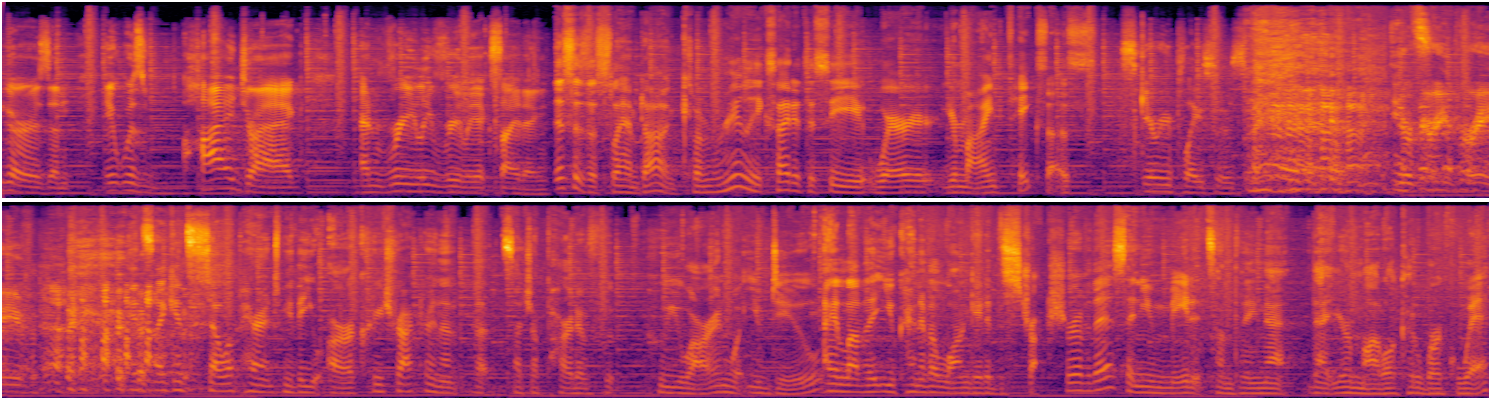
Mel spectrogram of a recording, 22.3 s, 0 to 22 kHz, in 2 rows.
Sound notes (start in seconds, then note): 9.3 all chuckling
